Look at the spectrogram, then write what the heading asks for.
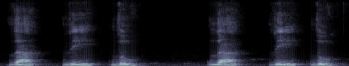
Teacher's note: Dza juga sama-sama letaknya pada ujung lidah menempel dengan ujung gigi seri atas.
